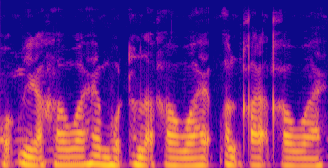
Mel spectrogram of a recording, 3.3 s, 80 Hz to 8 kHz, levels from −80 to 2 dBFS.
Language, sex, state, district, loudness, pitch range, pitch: Hindi, male, Jharkhand, Deoghar, -13 LUFS, 130-140 Hz, 135 Hz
